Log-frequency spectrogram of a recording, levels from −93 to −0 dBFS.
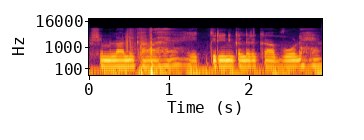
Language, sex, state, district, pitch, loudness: Hindi, male, Himachal Pradesh, Shimla, 125 Hz, -17 LUFS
